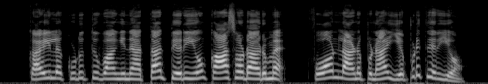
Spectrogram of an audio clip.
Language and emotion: Tamil, angry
